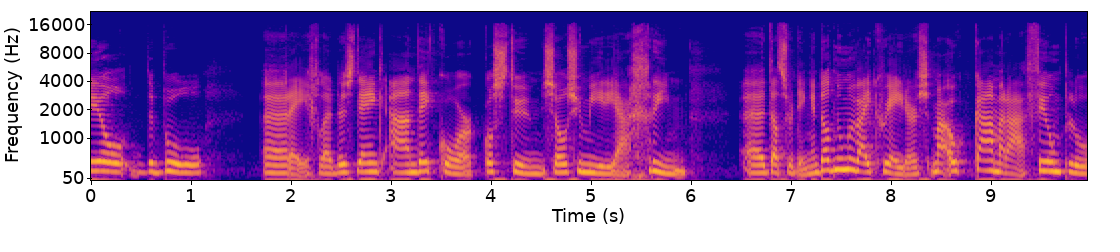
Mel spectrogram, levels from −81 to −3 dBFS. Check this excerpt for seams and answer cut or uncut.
uncut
